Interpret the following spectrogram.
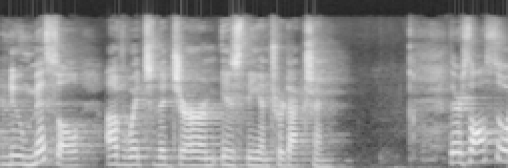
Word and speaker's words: GIRM: funny an acronym and we pronounce it germ and you will remember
